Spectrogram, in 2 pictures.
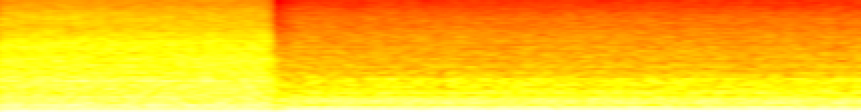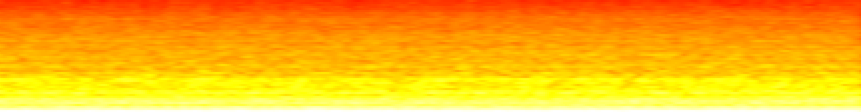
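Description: A small propeller plane's engine hums steadily, muffled from inside the cabin.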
